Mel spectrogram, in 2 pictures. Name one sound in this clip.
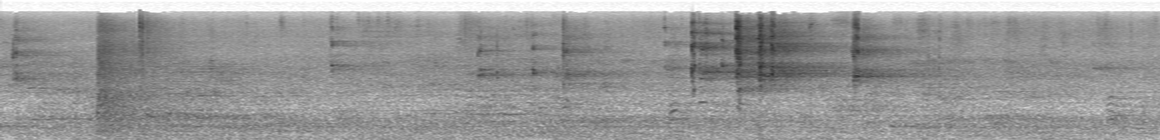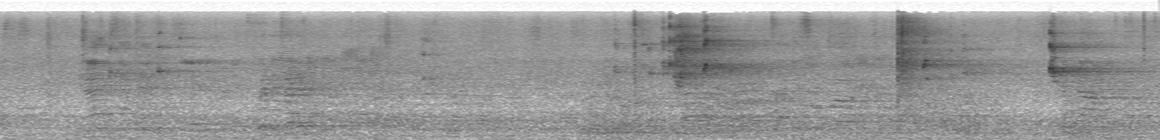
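Shuttlecocks are struck with sharp pops of badminton rackets.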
